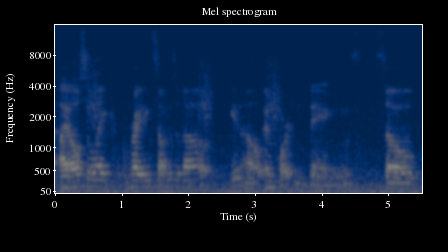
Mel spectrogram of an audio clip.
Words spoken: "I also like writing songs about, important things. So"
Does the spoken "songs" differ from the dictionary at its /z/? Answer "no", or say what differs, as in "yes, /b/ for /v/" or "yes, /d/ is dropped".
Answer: no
